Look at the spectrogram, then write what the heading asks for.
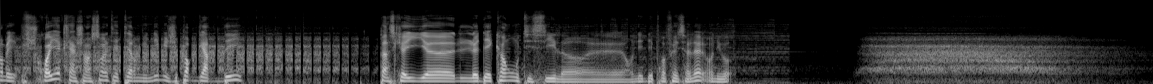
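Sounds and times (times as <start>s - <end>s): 
speech: 0.0s - 2.7s, 3.8s - 7.6s
strange unidentified long rushing breath sound: 0.0s - 11.5s.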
